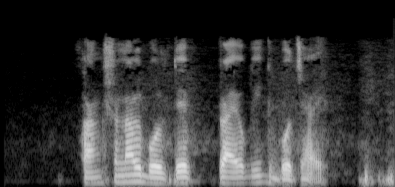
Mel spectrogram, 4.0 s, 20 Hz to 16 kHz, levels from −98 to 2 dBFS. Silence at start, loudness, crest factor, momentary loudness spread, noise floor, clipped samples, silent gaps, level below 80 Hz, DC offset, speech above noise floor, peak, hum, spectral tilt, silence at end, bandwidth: 0.8 s; -19 LUFS; 18 dB; 13 LU; -74 dBFS; under 0.1%; none; -58 dBFS; under 0.1%; 57 dB; -2 dBFS; none; -5.5 dB/octave; 0 s; 7.6 kHz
